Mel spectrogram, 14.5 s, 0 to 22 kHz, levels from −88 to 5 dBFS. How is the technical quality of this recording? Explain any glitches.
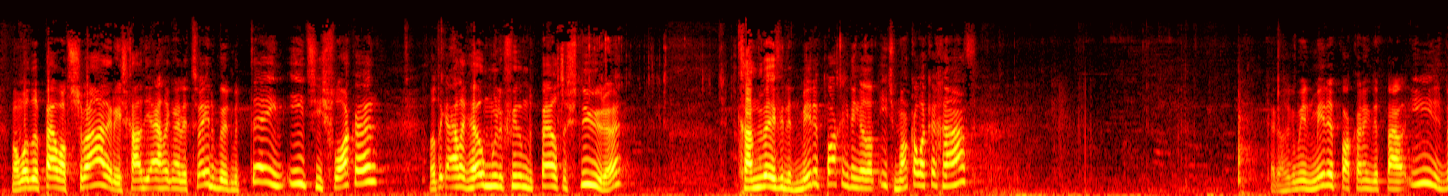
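No glitches turn up anywhere in this recording, and nothing technical calls for explanation.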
